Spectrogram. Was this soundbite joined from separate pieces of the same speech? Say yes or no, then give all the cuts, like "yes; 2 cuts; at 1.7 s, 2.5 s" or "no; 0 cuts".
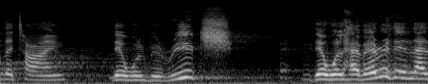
no; 0 cuts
